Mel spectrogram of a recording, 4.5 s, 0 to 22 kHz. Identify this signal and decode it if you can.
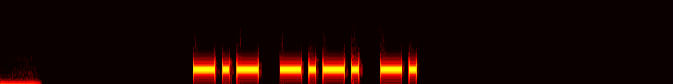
Morse code, heard as a keyed tone, about 25 wpm, 700 Hz. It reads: KCN
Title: USA Call Sign Postfixes - 3 Letters 25wpm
